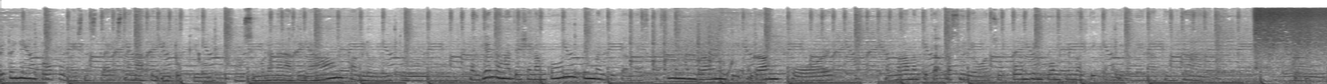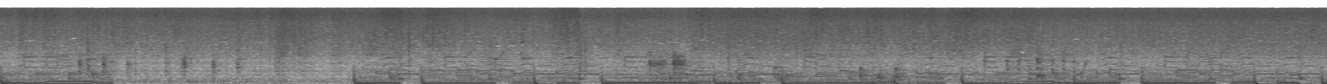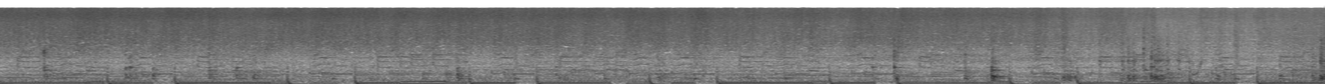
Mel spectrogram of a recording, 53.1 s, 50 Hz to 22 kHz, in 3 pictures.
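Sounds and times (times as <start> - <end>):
background music with bass: 0.0 - 19.2, 22.4 - 53.0
meat sizzling in oil: 16.7 - 53.0.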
